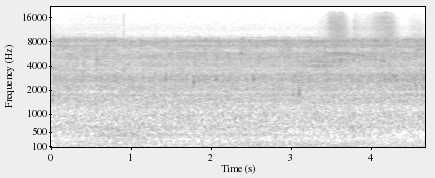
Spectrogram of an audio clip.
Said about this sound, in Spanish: Me encanta este, este, sonido de fondo, ¿eh? Una catarata, una cascada.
